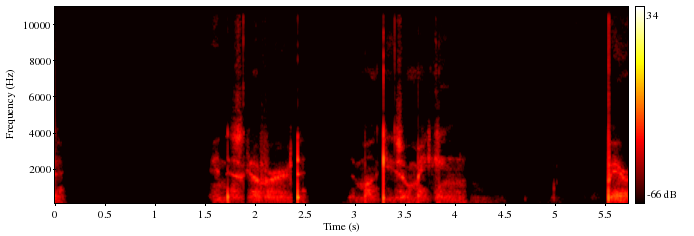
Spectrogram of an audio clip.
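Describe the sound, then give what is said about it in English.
Soft, breathy monkey chirps, amplified by researchers, come in two whispery bursts about a second long each, then a third begins at the very end, with quiet gaps and faint hiss between them. “And so they deduced they were whispery chirps.”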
